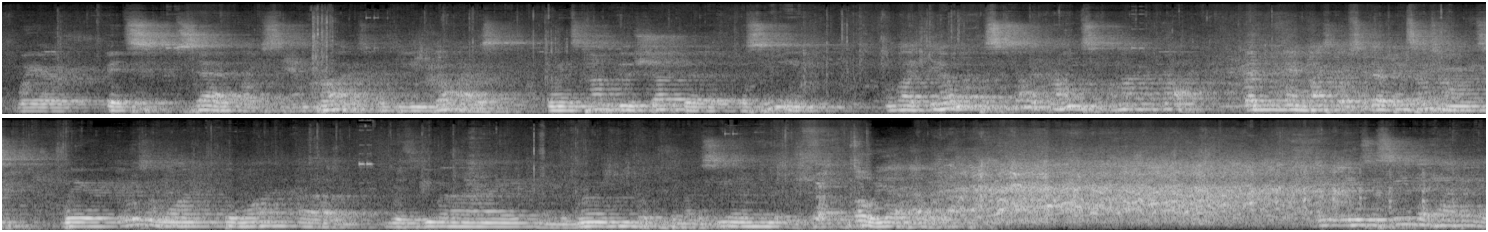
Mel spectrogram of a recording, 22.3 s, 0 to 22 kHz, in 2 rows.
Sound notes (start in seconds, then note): 18.0 laughs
